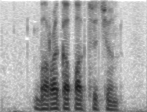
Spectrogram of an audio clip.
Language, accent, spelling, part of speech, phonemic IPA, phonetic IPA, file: Armenian, Eastern Armenian, բառակապակցություն, noun, /bɑrɑkɑpɑkt͡sʰuˈtʰjun/, [bɑrɑkɑpɑkt͡sʰut͡sʰjún], Hy-բառակապակցություն.ogg
- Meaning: collocation, word combination, phrase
